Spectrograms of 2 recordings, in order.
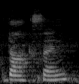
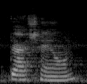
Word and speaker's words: dachshund: is a weenie dog dachshund dash hound is it i think the correct way to pronounce it is dachshund and she is a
